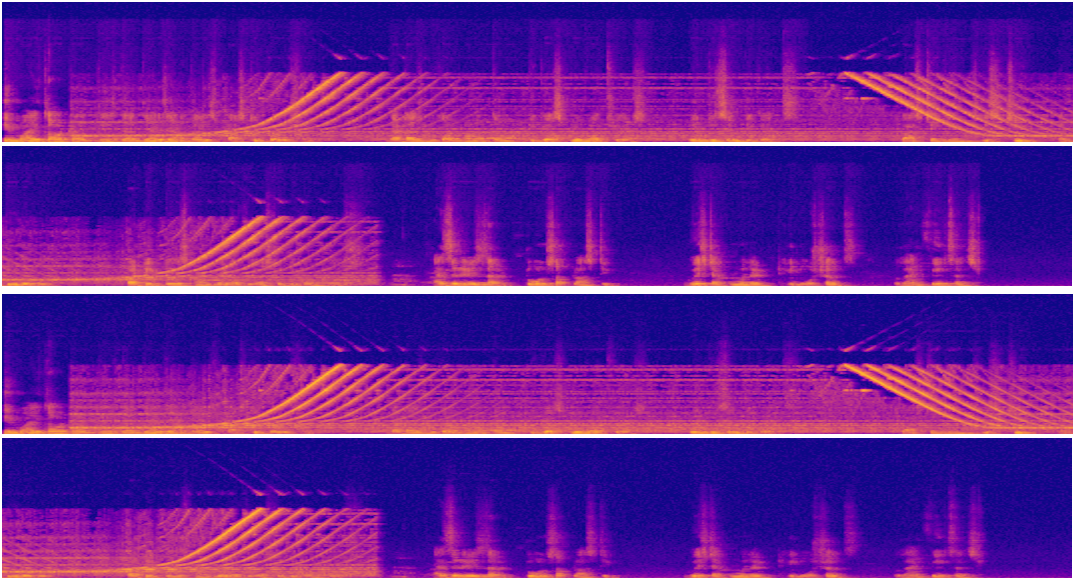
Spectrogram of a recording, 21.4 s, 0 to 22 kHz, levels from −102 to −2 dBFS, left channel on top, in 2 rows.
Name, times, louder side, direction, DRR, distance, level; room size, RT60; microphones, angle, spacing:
voice 1, 0.0-3.3 3.8-8.2 9.0-11.3 11.7-16.9 17.5-19.2 19.6-20.5, left 2 dB, 55° left, 0.5 m, -33 dB
sound 1, 0.7-14.4, right 5 dB, 25° right, 0.4 m, -30 dB
3.9 x 2.3 x 2.8 m
head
